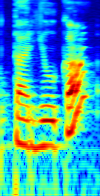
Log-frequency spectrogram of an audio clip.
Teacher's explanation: і д наприклад візьмемо українське слово тарілка коли ми кажемо тарілка щоб вимовити звук т в нас язик упирається в зуби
